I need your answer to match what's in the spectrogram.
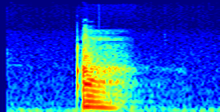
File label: a as in butter, kiwi english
